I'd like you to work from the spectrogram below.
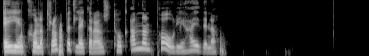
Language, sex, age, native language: Icelandic, female, 30-39, Icelandic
